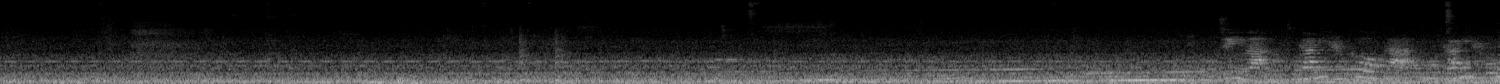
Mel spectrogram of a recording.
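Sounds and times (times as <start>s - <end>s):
electric train rumbling: 0.0s - 15.0s.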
